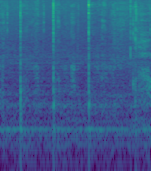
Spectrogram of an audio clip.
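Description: Faint taps and scratches of a stylus writing a word by hand on a pen tablet: a few soft, short clicks spaced irregularly, about half a second apart, over a faint steady hum.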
